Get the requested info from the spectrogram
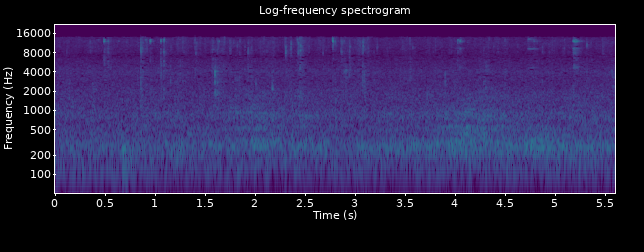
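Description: Boerboel puppy chewing and gnawing a raw lamb's heart: irregular short wet smacks and clicks of teeth and tongue on the meat, over a steady background hiss.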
